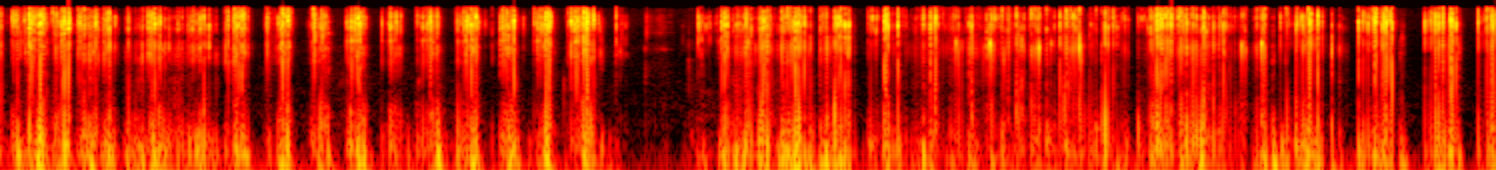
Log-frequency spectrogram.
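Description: Long nails scratch quickly across the textured surface of an empty, hollow clear glass wine bottle with an embossed rose base. The result is rapid bursts of dry, bright scraping over a low, hollow rumble, with a brief near-silent pause about midway before the scratching resumes.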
